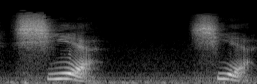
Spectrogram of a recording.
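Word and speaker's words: 谢谢: It's she, and then after the she sound, there's an 谢, 谢, 谢, 谢. And you may catch the tones there. Do you hear them? It's 谢, like a bomb dropping.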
